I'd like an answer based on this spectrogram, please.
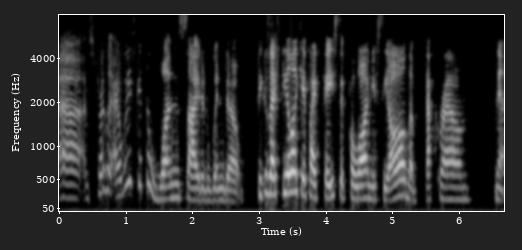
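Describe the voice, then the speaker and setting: With an ordinary speaking voice, a woman at medium pitch talks at a moderate pace, using lively intonation and big swings in loudness. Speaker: Instagram live podcast host. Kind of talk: casual chat interview. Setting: Instagram live video chat from childhood home.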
